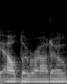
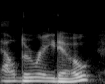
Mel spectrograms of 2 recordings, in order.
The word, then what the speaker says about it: El Dorado: citizens of el dorado i want to say el dorado but apparently you pronounce it el dorado and surrounding towns of southern illinois now i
